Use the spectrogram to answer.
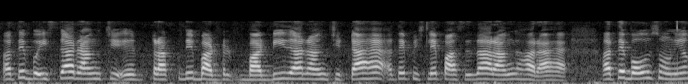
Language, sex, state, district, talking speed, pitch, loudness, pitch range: Punjabi, female, Punjab, Pathankot, 190 wpm, 250 Hz, -16 LUFS, 230-260 Hz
